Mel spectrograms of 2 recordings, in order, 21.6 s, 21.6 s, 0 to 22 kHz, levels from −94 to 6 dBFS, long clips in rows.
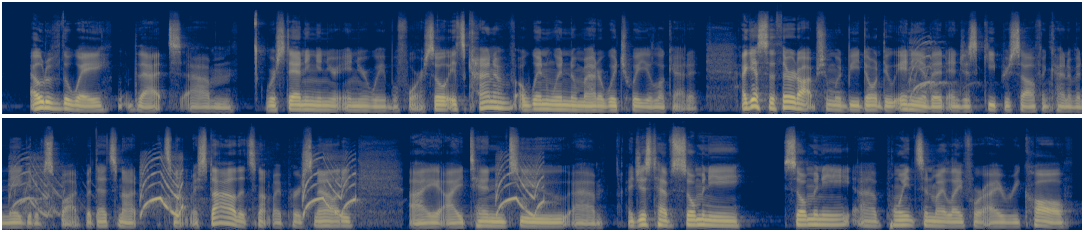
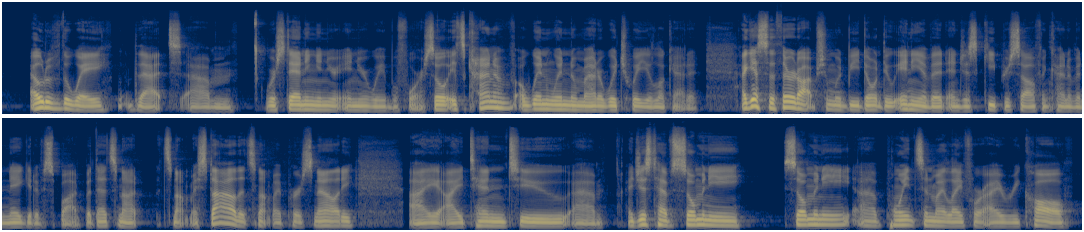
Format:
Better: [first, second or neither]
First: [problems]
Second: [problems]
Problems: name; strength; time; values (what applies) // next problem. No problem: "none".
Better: second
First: siren; loud; from 9 to 16 s; peak 2 dB above the speech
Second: none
